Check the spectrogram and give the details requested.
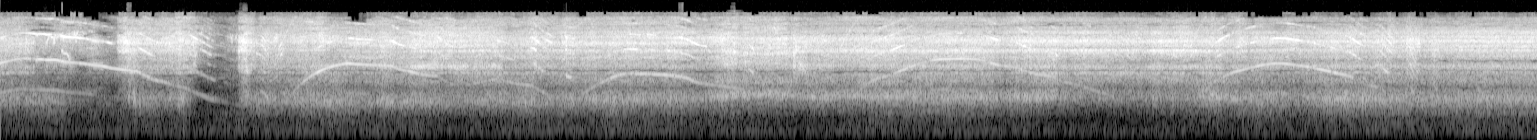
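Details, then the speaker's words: Steady high-pitched surgical drill whine, rising and falling as it cuts bone with a brief pause: perforating extraction socket walls to induce bleeding during L-PRF bone grafting, with water irrigation, no saline. "You're seeing where I went in and perforated some of the shavings coming out."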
